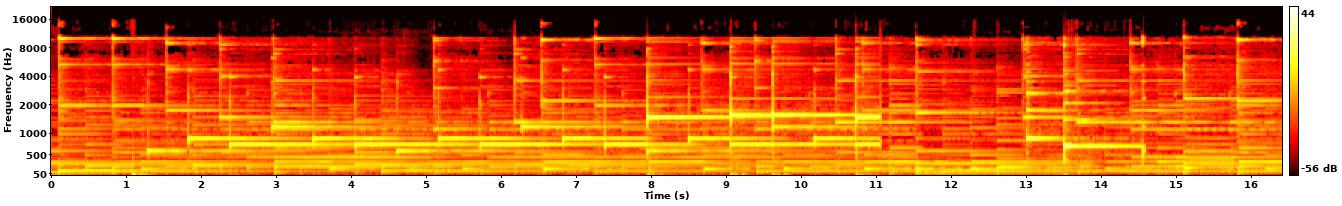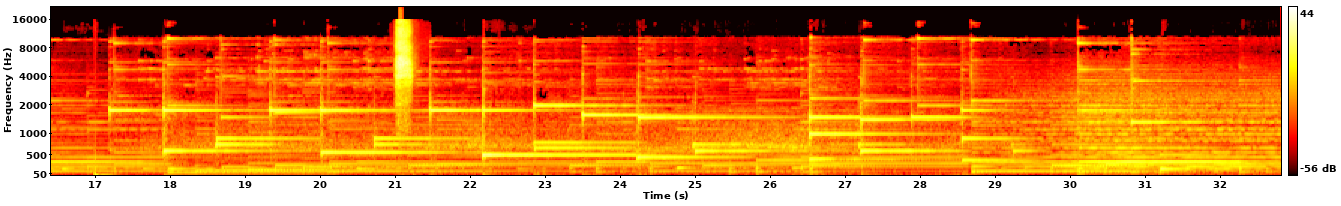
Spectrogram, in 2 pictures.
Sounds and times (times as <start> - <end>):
Music: 0.0 - 32.8.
